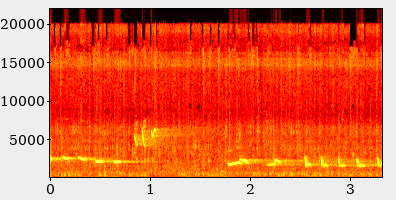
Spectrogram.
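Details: Greater green leafbird song played to stimulate singing: a drawn-out level whistle, brief high notes, then a run of rapid repeated short slurred chirps.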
